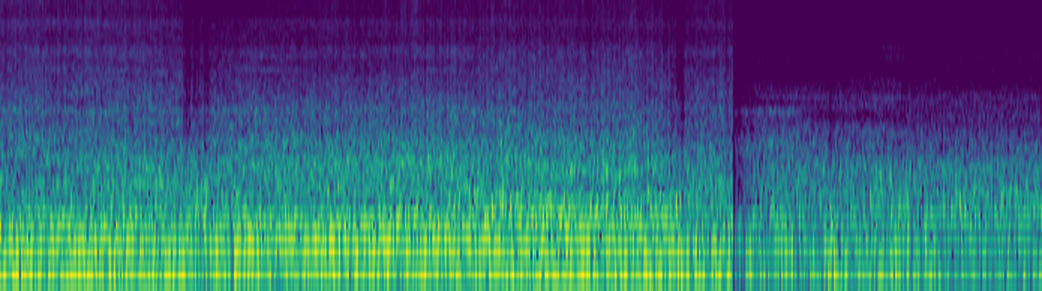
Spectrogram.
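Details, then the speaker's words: Older Carrier central AC condenser, one of two not cooling a house, after rewiring herm, fan and common leads; steady low drone of compressor and fan, no buzzing or clicking, holds even then settles lower, running normally with superheat on target. "It's good. Yeah, this one's working good. We're right where we need it on a superheat, so we'll check the other one."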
